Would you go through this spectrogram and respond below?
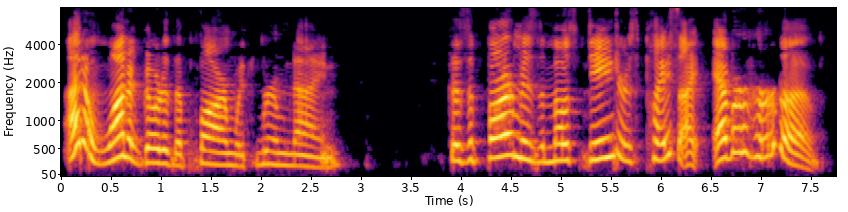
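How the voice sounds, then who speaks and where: A woman reading an audiobook and voicing a spunky, bossy kindergarten girl with shrill, excitable exclamations. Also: a little slow. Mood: insistent. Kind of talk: children's audiobook character voice.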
